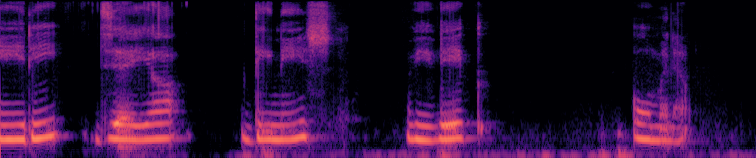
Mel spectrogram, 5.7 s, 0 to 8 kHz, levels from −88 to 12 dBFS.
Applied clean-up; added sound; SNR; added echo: neural mask model Resemble Enhance denoiser.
